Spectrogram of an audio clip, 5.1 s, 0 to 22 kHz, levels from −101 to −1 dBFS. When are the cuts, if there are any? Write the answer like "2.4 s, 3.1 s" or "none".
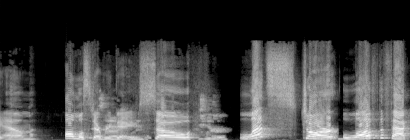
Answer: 2.5 s, 2.9 s, 4.2 s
